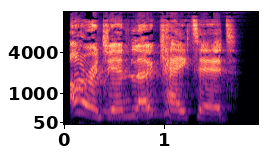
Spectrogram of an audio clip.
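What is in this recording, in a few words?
British female Origin located Enthusiastic; beanstalk audio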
